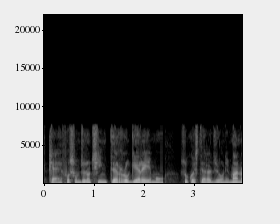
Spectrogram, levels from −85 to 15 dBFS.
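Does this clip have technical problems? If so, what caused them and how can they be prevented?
Yes. From 2.32 to 2.38 s, about 52 ms, concealed Bluetooth headset packet loss replaces the mSBC wideband speech with a repeated recent waveform, a held buzzy tone at full level that warbles briefly as real audio returns. This fits a run of about seven lost frames. Keeping the headset close to the phone and away from crowded 2.4 GHz interference prevents it.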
